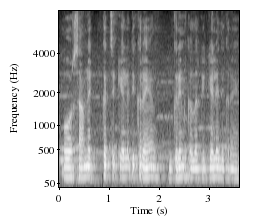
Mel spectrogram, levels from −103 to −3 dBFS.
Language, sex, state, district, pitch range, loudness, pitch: Hindi, male, Haryana, Jhajjar, 115-120 Hz, -17 LUFS, 120 Hz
